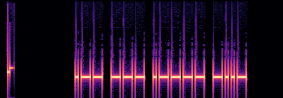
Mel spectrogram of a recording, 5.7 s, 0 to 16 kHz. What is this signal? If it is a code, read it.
Morse code, heard as a keyed tone, about 20 wpm, 700 Hz. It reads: WO1X
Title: Call Signs Repeated 2x - 20wpm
